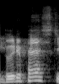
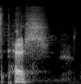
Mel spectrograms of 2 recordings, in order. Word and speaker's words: Budapest: So apparently like I said after all this time, like I said, they've been pronouncing Budapest wrong and they utilize this movie to correct it. – Yeah. – Really? That's not how you say Budapest? – It's Pesh. Like Worcestershire sauce.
